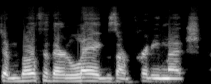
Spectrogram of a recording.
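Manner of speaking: ordinary delivery, nothing marked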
